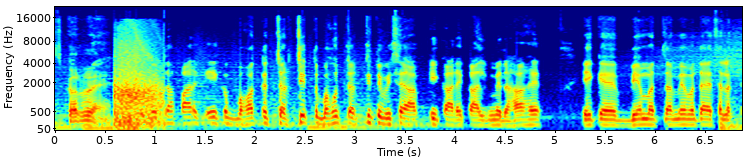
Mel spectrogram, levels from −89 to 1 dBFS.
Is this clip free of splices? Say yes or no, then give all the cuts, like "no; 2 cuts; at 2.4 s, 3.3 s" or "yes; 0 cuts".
no; 1 cut; at 0.9 s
